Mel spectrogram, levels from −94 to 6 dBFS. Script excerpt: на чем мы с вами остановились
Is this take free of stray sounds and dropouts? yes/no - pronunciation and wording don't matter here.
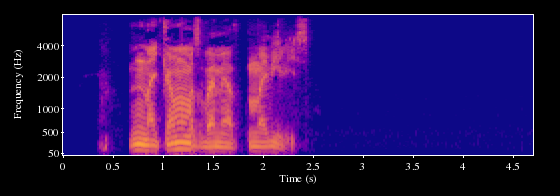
yes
